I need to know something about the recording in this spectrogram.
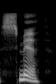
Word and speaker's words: Schmidt: Bernard Schmidt, or as we pronounce the name, Smith, was a native of Germany, but of what city or province is not known.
